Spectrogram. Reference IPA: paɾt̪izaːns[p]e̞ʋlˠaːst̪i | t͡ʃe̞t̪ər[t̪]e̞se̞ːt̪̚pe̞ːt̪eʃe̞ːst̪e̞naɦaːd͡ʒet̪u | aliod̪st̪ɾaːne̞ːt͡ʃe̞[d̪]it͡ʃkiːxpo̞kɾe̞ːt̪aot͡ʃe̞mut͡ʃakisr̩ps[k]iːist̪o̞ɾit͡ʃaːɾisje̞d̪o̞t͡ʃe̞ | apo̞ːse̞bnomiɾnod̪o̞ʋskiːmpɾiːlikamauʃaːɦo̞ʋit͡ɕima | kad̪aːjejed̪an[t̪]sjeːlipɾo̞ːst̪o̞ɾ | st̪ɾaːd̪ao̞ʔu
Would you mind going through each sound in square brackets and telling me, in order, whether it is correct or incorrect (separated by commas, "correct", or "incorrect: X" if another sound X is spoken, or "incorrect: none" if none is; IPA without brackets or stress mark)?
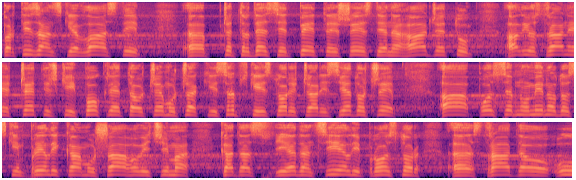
incorrect: k, incorrect: d̪, incorrect: t̪, correct, correct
